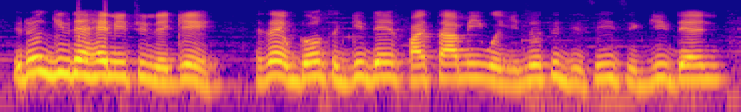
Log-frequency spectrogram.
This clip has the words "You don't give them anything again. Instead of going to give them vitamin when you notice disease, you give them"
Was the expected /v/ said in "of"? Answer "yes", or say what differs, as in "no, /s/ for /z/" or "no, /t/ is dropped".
no, /w/ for /v/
